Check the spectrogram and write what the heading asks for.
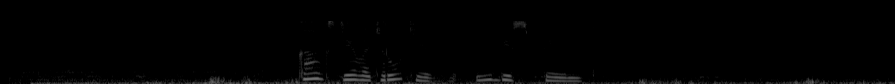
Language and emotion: Russian, neutral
